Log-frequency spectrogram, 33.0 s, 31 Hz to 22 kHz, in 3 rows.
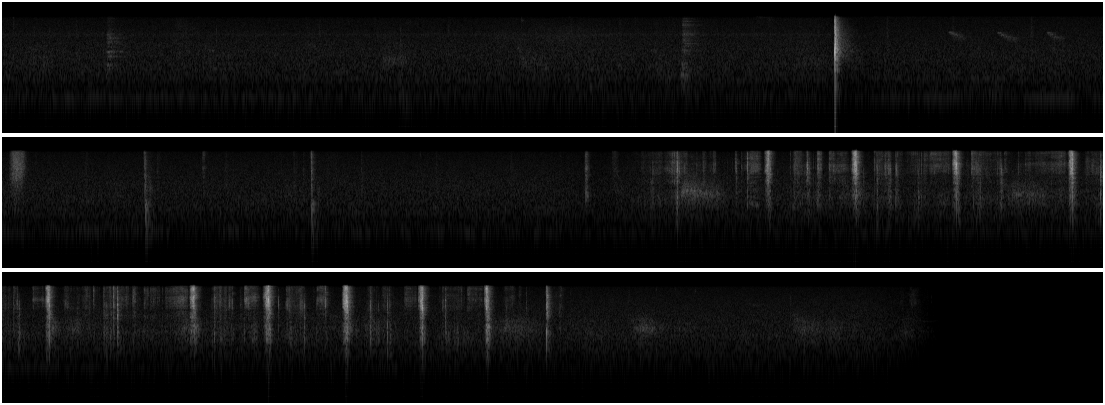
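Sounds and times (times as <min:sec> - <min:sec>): knife slicing paper: 0:17.4 - 0:27.6
paper rustling: 0:17.4 - 0:27.6.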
